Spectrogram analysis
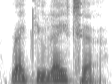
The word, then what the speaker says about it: regulator: transatlantic delicacy decidedly unquestionable words ending in ato are are commonly accented on the last syllable but one let them be as long as they may as respirator regulator renovator indicator and all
